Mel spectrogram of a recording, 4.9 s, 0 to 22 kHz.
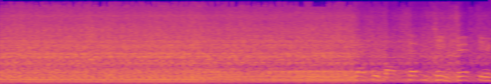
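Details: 1990 Honda CRX DX even idle hum around 1750 rpm (floor about 1500) that never settles; suspected vacuum leak, hiss traced near the brake booster, causing the fast idle and bad gas mileage.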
